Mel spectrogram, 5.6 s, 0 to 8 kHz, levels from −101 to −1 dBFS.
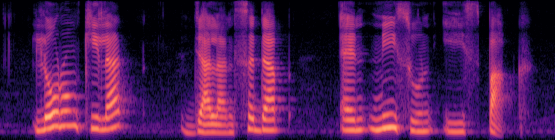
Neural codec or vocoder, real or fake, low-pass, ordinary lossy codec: none; real; none; none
